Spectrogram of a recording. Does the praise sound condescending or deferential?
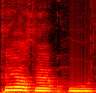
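deferential. The praise sounds deferential, looking up. The speaker looks up to the listener. "Von unten herauf"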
